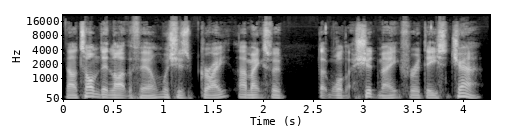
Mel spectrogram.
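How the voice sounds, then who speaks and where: A man co-hosting a podcast, talking in a droll, deadpan way. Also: lowish voice, fairly quick, no room sound, clean studio sound. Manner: droll, deadpan, fussy about housekeeping. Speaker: podcast co-host. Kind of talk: casual chat. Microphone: new podcast microphone, spoken into from the side.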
